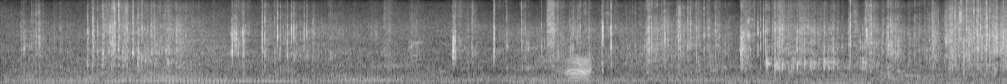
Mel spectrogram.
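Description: Crushed aluminium cans clinking and clattering as they are picked up off the asphalt and tossed into a crate, many sharp clicks scattered throughout, over a steady low traffic hum.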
